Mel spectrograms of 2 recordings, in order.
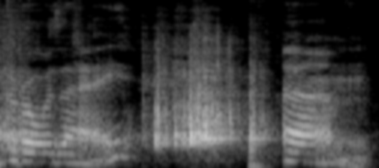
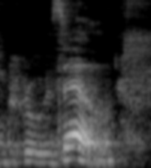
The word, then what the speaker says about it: groseille: So in French, gooseberry is groseille. Here in Pumlico, we don't pronounce anything properly, and so we call them grouselles.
